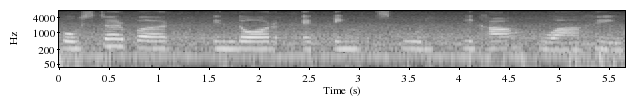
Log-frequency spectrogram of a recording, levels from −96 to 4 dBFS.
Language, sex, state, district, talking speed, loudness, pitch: Hindi, female, Madhya Pradesh, Dhar, 85 wpm, -16 LUFS, 215 Hz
